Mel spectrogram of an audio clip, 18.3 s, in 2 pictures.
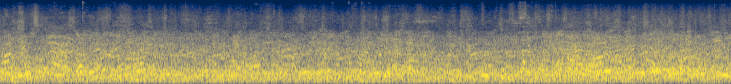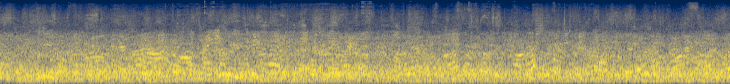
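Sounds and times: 
busy outdoor crowd gathering walla: 0.0s - 18.2s.

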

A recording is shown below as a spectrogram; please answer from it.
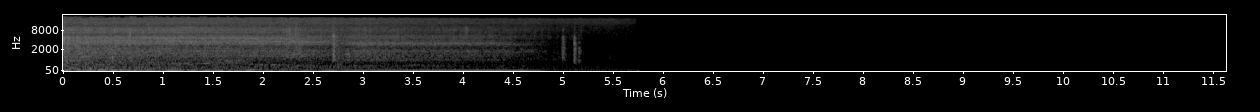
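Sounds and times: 
various automobiles: 0.0s - 4.7s.

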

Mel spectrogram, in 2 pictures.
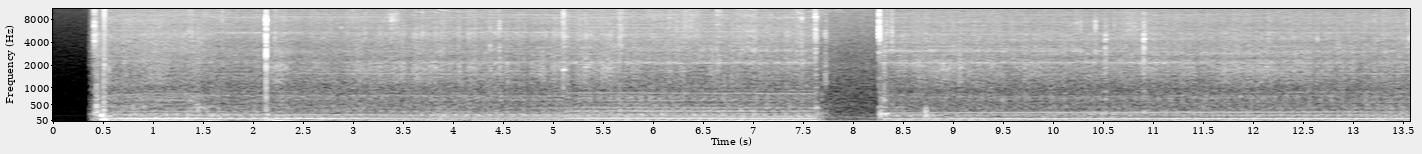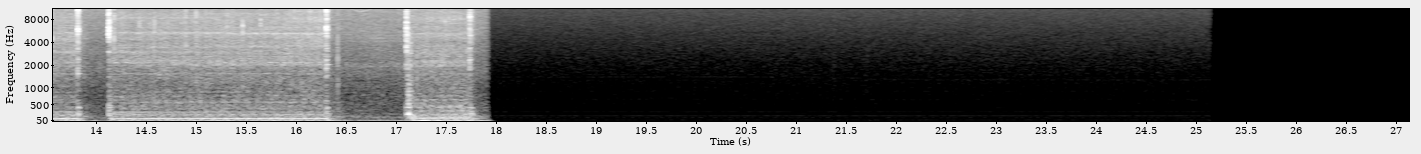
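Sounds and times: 
various automobiles: 0.4s - 17.9s.

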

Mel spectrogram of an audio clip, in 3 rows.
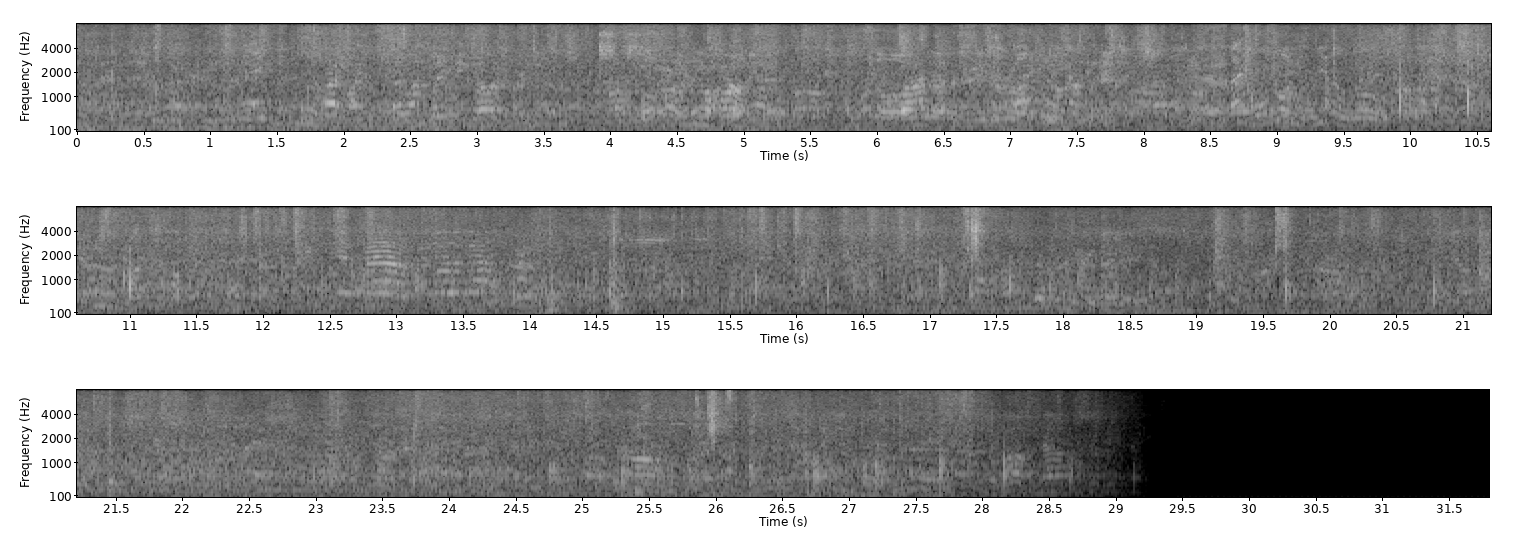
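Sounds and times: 
street market crowd in London: 0.0s - 29.0s.

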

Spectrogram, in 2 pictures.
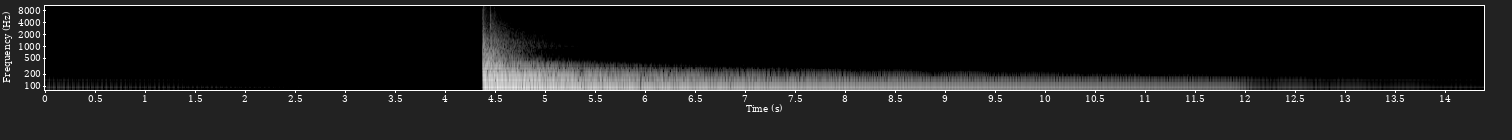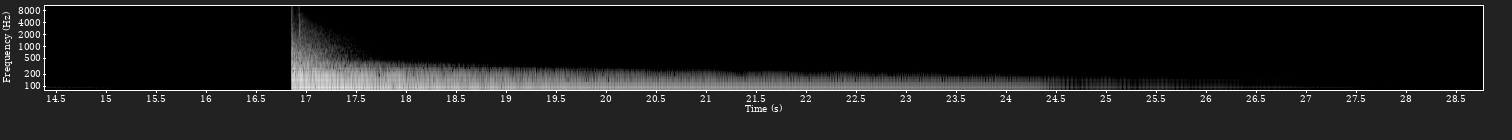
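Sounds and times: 
ensemble concert bass drum and taiko drum flam: 4.4s - 9.2s, 16.9s - 22.2s.

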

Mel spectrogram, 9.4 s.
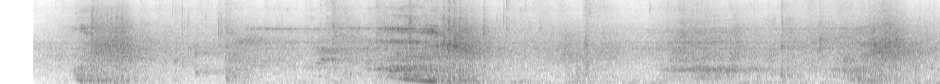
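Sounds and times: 
farm animal snorts: 0.6s - 5.1s, 6.6s - 9.3s
farm animal grunts: 0.6s - 5.9s, 6.5s - 9.3s.

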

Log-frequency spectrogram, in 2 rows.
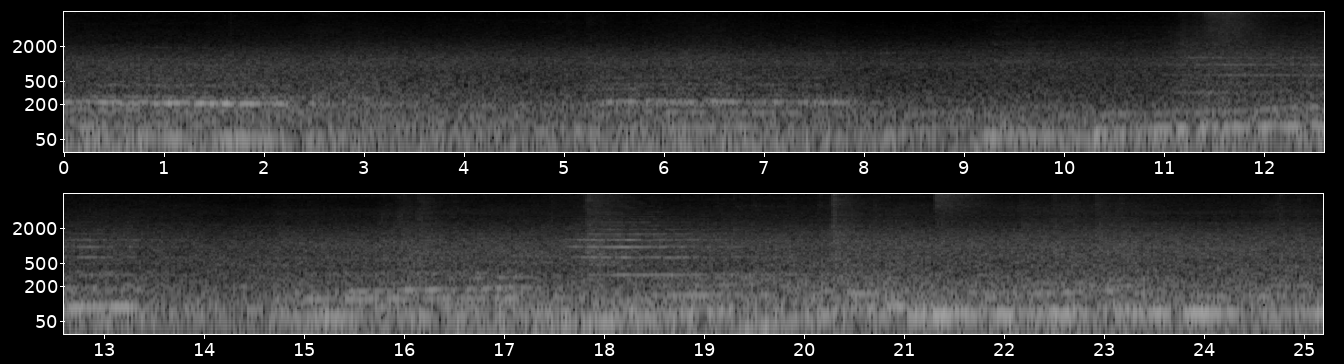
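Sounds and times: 
train: 0.0s - 25.1s
truck horns: 11.1s - 13.8s, 17.4s - 19.9s.

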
